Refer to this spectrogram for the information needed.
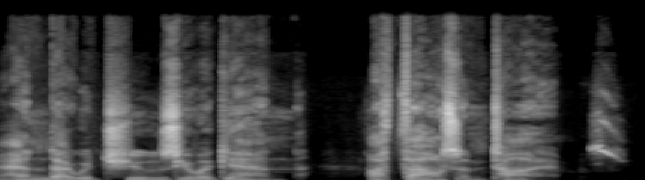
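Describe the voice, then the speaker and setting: Male reader as a devoted gentleman lover: low, husky, soft murmur, tender, for a bedtime storybook romance. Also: very animated, slow, full character voice.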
